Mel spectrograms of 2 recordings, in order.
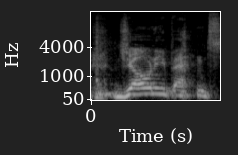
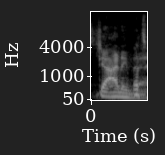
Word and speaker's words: Johnny Bench: You've just been pronouncing it Johnny. Joni Bench. No, it's Johnny Bench.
